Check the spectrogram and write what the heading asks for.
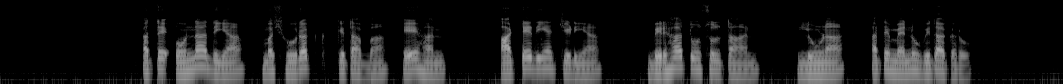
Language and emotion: Punjabi, neutral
